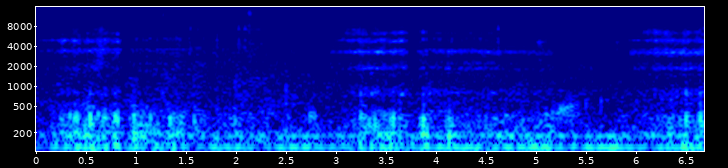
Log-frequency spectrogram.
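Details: A five-month-old pit bull named Bobo snoring while asleep: low, steady rasping breaths rising and falling in slow cycles, with a faint hum underneath.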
